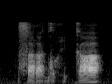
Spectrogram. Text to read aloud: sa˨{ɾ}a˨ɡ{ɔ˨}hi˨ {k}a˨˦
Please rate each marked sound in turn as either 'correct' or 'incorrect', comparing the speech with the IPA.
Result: correct, incorrect: o˨, correct

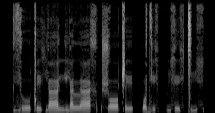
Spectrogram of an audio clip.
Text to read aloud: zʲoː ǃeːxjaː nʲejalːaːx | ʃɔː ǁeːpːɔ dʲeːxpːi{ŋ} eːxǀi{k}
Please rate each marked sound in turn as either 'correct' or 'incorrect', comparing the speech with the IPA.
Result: incorrect: x, incorrect: x

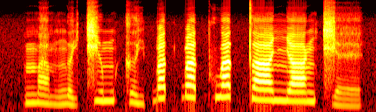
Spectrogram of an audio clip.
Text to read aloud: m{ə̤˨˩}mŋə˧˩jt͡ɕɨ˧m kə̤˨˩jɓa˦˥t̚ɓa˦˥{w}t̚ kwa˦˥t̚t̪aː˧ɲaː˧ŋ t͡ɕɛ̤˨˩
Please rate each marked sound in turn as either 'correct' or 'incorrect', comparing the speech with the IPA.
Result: incorrect: a̤˨˩, incorrect: none

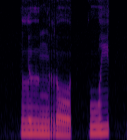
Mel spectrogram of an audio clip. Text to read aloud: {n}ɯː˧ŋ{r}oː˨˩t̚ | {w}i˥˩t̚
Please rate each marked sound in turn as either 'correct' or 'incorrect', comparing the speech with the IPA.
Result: incorrect: l, correct, correct

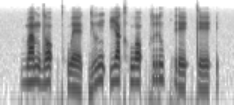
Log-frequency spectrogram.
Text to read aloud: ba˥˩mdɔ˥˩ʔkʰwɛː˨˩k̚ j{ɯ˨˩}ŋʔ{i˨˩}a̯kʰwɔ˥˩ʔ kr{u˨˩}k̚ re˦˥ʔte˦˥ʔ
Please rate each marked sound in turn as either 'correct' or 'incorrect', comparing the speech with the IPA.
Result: incorrect: ɯ˥˩, incorrect: i˥˩, incorrect: u˥˩

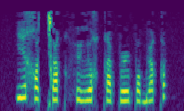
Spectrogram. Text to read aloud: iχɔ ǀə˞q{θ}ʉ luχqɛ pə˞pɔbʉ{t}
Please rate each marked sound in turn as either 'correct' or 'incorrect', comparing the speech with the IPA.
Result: correct, incorrect: q

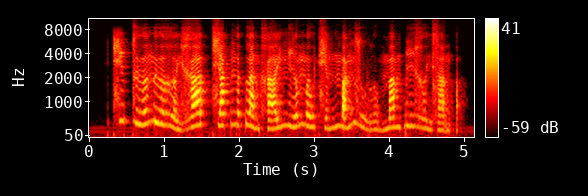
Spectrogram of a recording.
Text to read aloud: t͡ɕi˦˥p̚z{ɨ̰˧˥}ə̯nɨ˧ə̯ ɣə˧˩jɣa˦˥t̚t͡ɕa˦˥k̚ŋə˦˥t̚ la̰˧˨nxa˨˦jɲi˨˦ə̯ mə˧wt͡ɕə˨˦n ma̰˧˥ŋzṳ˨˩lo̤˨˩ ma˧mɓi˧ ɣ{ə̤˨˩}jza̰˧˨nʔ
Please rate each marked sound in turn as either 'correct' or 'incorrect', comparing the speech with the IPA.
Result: incorrect: ɨ˨˦, correct

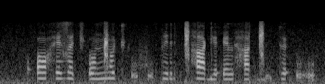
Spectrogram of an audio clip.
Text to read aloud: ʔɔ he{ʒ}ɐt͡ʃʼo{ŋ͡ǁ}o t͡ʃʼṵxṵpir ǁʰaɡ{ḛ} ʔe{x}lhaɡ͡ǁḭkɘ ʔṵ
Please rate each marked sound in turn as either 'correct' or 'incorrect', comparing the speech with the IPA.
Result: incorrect: z, correct, incorrect: e, incorrect: none

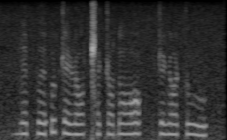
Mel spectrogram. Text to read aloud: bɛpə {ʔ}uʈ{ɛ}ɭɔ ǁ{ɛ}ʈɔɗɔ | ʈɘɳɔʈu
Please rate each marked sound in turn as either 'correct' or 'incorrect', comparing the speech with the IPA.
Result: correct, correct, incorrect: ə

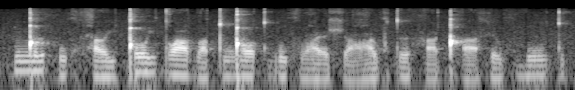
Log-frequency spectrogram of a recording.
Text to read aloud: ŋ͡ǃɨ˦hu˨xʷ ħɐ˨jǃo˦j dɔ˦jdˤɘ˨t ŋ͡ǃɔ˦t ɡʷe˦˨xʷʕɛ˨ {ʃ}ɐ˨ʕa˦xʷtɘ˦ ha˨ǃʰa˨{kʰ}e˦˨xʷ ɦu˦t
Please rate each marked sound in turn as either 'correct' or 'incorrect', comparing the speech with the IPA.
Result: correct, incorrect: x

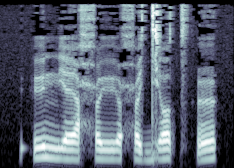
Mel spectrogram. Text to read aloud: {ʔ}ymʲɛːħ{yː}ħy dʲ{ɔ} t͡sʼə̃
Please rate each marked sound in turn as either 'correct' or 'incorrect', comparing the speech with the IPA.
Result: correct, correct, correct

